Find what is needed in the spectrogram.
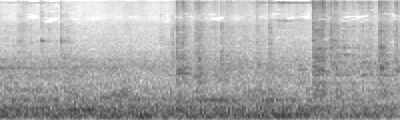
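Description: Coin-pusher chips clattering and clinking in a continuous jumble as a big payout is gathered into a plastic cup, over a steady arcade din.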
